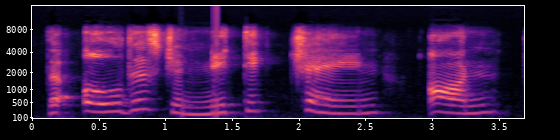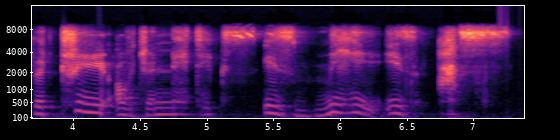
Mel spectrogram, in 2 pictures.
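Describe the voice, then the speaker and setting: Woman, low-pitched, declamatory, fervent, live stream host. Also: creaky. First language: Afrikaans. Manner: declamatory, passionate. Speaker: livestream host. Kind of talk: impassioned heritage talk.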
